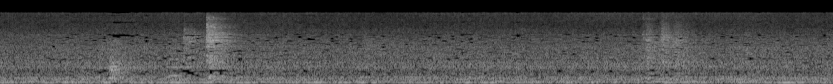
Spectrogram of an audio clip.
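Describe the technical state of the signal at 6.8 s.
HE-AAC compression is at work at 6.8 s, as it is across the whole clip, with nothing above 11.8 kHz. The treble is likely rebuilt from copied lower bands rather than coded, consistent with a very low bitrate near 16 kbps, so high detail sounds heavily gritty and metallic.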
